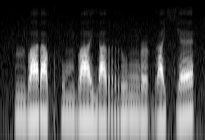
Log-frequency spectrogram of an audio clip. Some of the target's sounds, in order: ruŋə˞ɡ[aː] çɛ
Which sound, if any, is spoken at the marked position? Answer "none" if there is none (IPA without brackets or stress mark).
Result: a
